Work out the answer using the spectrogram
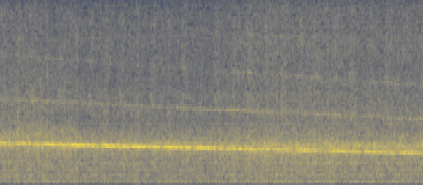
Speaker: instead I have to sit here and wait for this thing to spin down you know because it just takes forever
